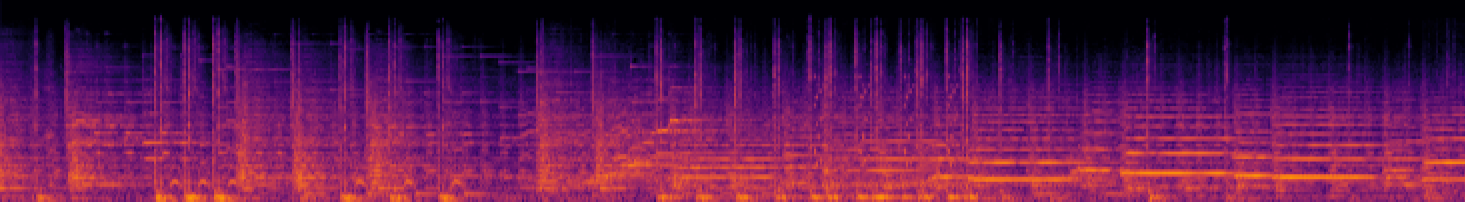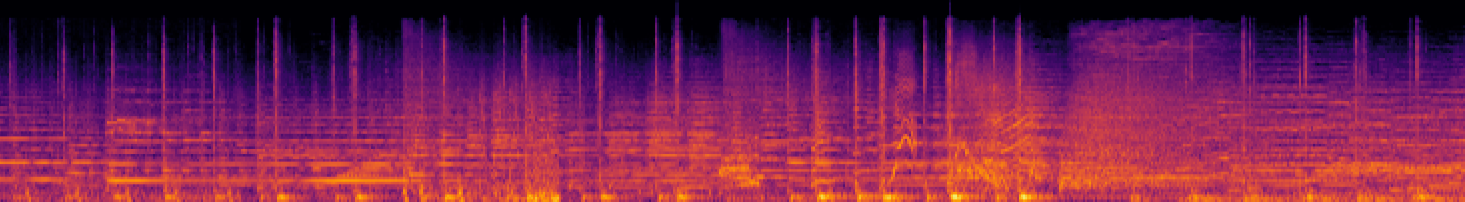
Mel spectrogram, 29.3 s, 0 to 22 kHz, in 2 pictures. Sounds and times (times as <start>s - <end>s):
Music: 0.0s - 29.3s.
